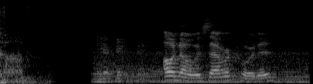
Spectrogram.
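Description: A young woman speaks with a smile.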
